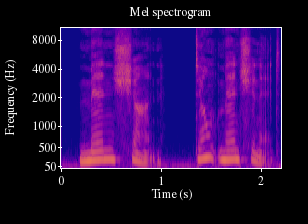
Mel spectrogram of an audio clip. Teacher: Listen to the T sound in mention. It sounds like shush. Mention. Don't mention it.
